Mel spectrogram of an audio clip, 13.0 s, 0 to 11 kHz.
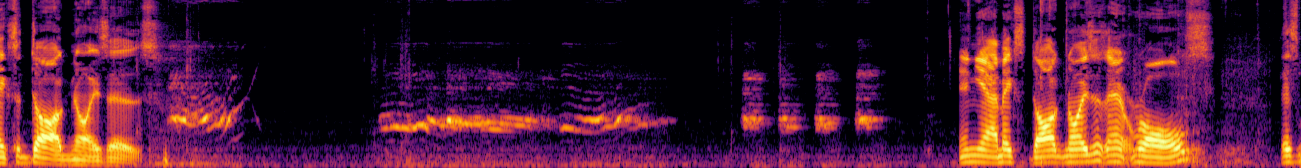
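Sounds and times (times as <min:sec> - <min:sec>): toy robot dog whine: 0:01.6 - 0:02.6, 0:03.7 - 0:09.0.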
